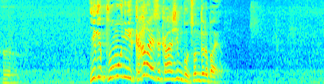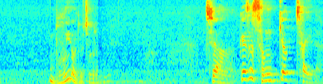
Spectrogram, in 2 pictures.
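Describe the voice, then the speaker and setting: A man's voice: high-pitched, measured pace, pauses often. Male pastor, Gyeongsang accent, seminar lecture in a church, quizzes the crowd, faint hiss. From Gyeongsang region of Korea. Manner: animated and joking, quizzing the audience. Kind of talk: sermon-style seminar lecture. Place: church hall.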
